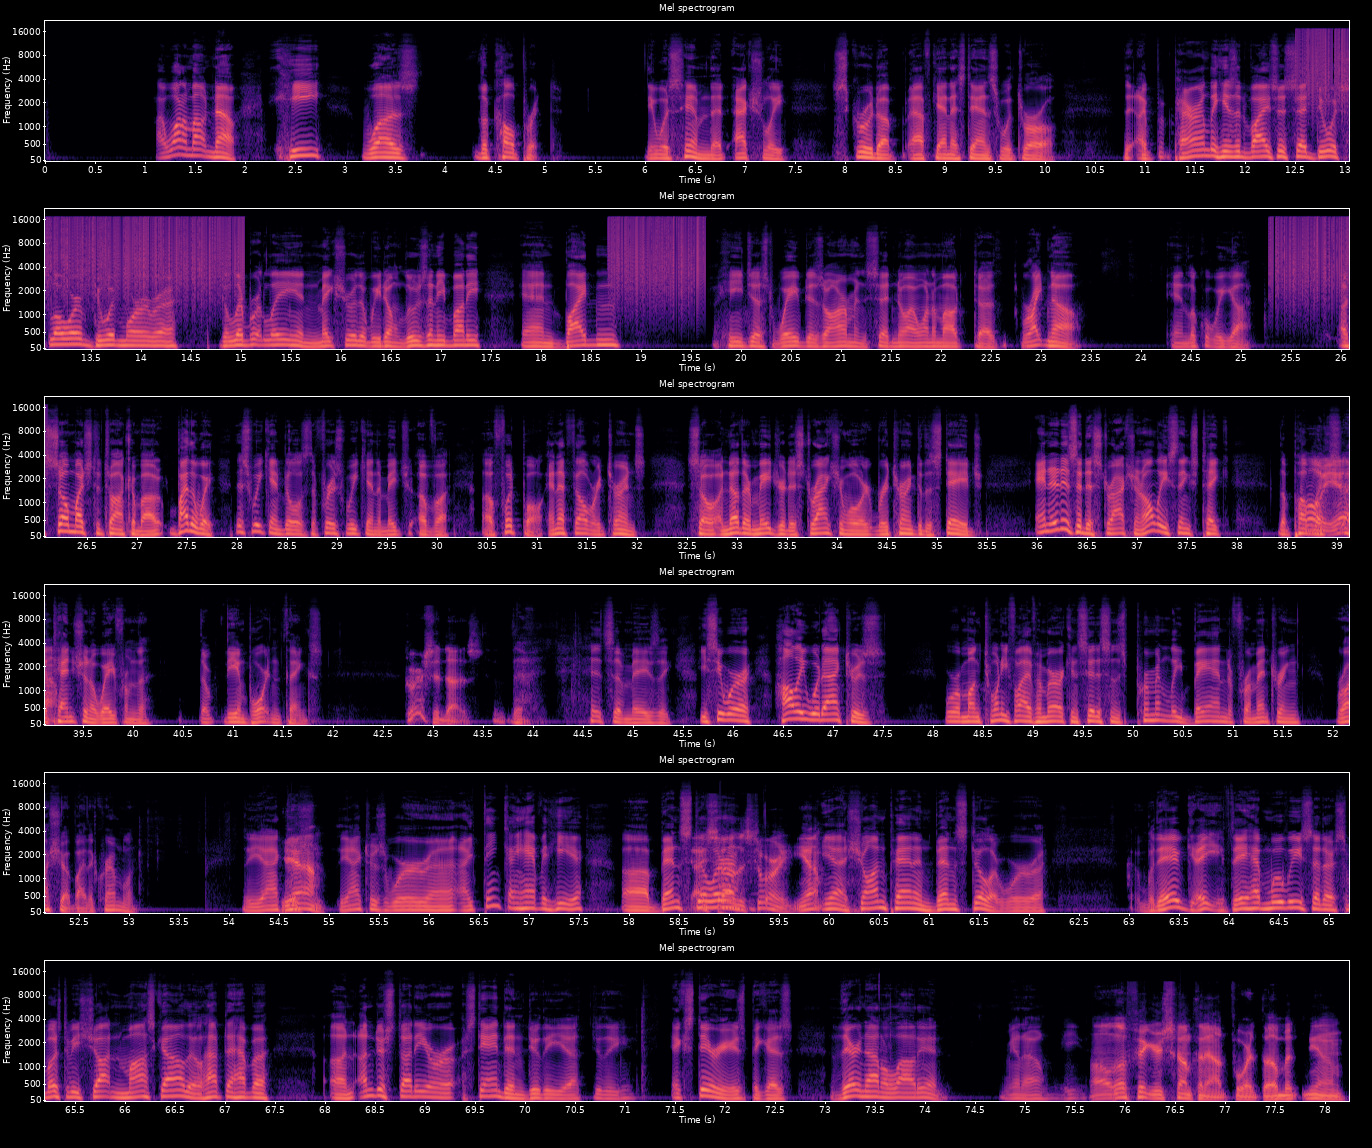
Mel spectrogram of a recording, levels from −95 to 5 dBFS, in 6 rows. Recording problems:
crackling; loud; from 13 to 15 s, at 19 s and at 25 s; 9 dB below the speech

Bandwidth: 17.5 kHz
